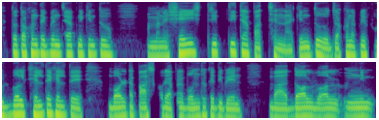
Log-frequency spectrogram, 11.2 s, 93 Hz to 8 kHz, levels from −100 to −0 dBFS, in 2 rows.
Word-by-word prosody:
তো - - +1
তখন 135 +1 +3
দেখবেন 135 0 +3
যে 135 - -9
আপনি 130 +1 -1
কিন্তু 130 0 0 0.8
মানে 115 0 -1
সেই 140 +1 +6 0.3
তৃপ্তিটা 150 -1 +1
পাচ্ছেন 105 +1 -3
না। 80 - -3
কিন্তু 110 +4 +1 0.3
যখন 125 +5 -1
আপনি 125 +2 -1
ফুটবল 120 +3 +3
খেলতে, 125 +2 +3
খেলতে 120 -2 +2 0.6
বলটা 110 +1 +2
পাস 105 +1 +1
করে 110 -2 -2
আপনার 110 +2 -4
বন্ধুকে 105 +2 0
দিবেন, 100 -1 0 0.6
বা 100 -1 +1 0.2
দলবল 105 -1 +2 0.4
নিম 110 0 +2
115 Hz, 140 wpm, -22 LUFS, 105-130 Hz, 0.8 s, সেই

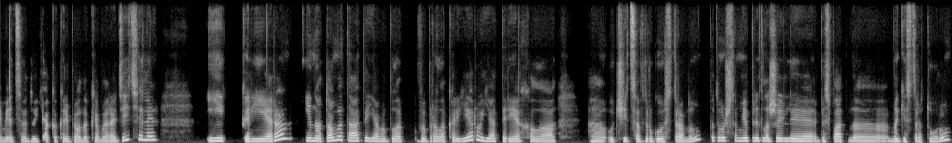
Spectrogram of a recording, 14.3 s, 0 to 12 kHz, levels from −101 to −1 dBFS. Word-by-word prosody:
Имеется 175 +1 -3
в - - -1
виду: 175 +1 -3
я 180 0 -2
как - - -8
ребенок 170 -1 -2
и 185 - 0
мои 175 0 -2
родители, 300 - 0 0.7
и 220 +2 +3 0.2
карьера. 195 - +3 0.3
И 225 0 +2
на 205 -2 +3
том 250 +8 +3
этапе 230 -3 +1
я 205 -2 +1
выбыла 190 -1 -1 0.2
выбрала 195 -1 -1
карьеру, 215 - +1
я 210 -4 +2
переехала, 190 -3 -1 0.5
а, 185 -3 -1
учиться 195 +1 0
в 175 - -11
другую 185 -1 +1
страну, 185 - -1
потому 240 -1 +1
что 235 -1 -5
мне 225 0 +3
предложили 205 -3 +2
бесплатно 190 -2 -1
магистратуру. 190 - -1
195 Hz, 135 wpm, -24 LUFS, 185-225 Hz, 0.7 s, и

